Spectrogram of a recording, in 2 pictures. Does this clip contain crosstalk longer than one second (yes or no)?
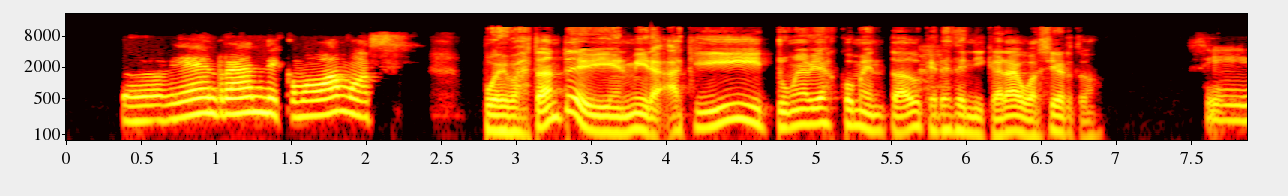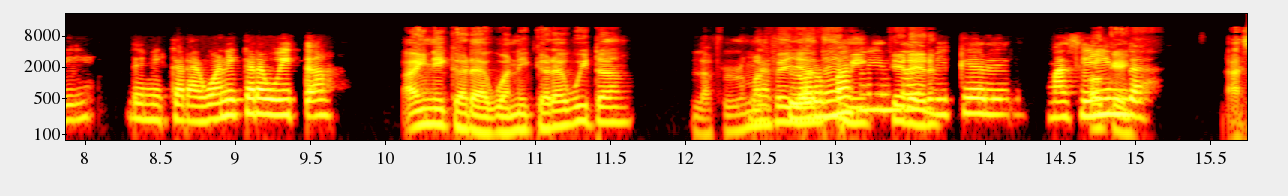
yes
